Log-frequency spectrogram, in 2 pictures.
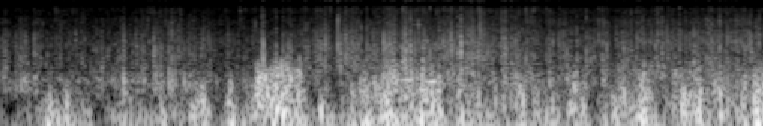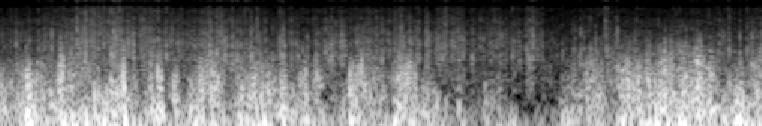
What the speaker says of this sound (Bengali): প্রচুর বাতাস এই বাতাসে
